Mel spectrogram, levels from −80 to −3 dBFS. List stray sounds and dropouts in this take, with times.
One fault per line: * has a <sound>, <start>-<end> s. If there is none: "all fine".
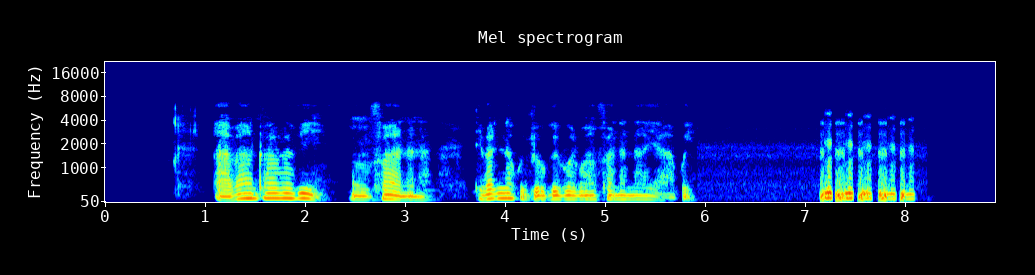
* has a laugh, 7.1-8.1 s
